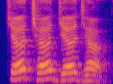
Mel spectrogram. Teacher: जब हम इनको बोलते हैं तो ये हमारी तालु को स्पर्श करते हैं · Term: तालव्य वर्ग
